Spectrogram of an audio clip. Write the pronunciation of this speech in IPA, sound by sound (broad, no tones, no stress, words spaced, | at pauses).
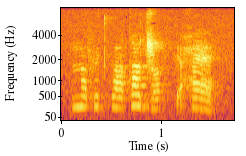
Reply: nɔfʉtʰwɵ tˤi ɖ͡ʐɔkːɛ̰ħæ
